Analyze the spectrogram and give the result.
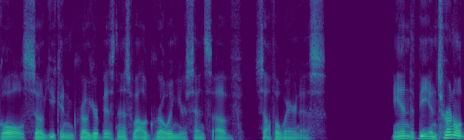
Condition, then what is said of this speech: None; typical speech.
